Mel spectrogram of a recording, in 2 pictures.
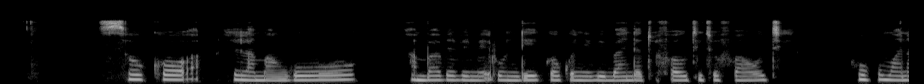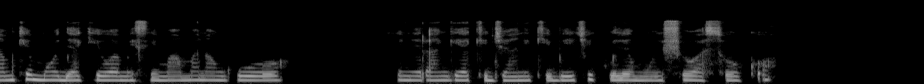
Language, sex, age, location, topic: Swahili, female, 18-24, Kisii, finance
